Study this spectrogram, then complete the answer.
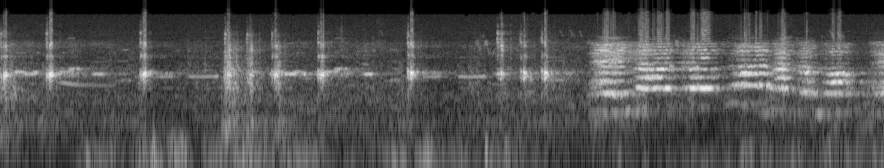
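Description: Shoes stamp and tap rhythmically on a wooden stage.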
